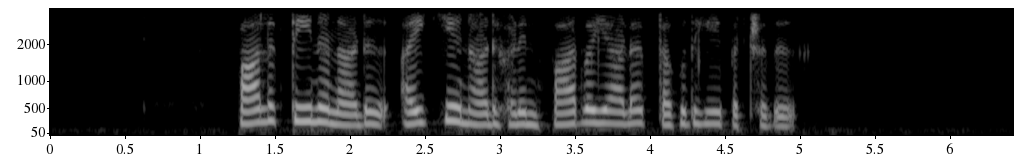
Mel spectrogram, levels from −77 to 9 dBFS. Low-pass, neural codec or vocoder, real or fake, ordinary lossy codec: 3.6 kHz; none; real; none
